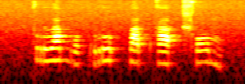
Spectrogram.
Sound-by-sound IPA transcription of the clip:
krɯ˦˥a̯bo˨˩k̚ru˦˥ʔ pa˦˥t̚ka˦˥ʔt͡ɕʰo˥˩m

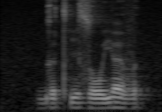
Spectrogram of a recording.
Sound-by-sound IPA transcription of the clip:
ɡɘtʼi zojɛv

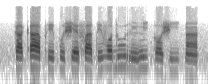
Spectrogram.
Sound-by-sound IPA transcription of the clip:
ka˨kʼa˦˨ pʰe˨pʊ˨ ʃɛ˨fa˨ tɪ˨˦vɔ˦duː˦rĩ˨ ni˦ kɔ˨ʃiː˨k͡pã˨

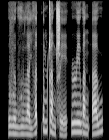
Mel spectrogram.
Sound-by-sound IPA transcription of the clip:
və˨˩wɣu˨˩la˨˩˨j la˦˥t̚ʔə˧˥mʈa˨˩nʂe˨˩˨ | ɹe˧wa˨˩nʔa˧˥w

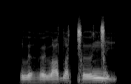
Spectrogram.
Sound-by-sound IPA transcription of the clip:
ləɦœlɵdˤœ ǀəːŋ͡ǀi

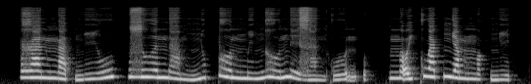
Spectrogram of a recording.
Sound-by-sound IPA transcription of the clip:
ɣa˧nŋa˨˩t̚ŋi˨˦w | zu˧ə̯ na̤˨˩m ɲu˦˥p̚ɣo˧nmi˨˦ŋ ɣu˨˦ne̤˨˩za̤˨˩nkwṵ˧˨nʔ | nɔ̰˧˥jkwa˦˥k̚ɲa˧m ŋɔ˨˩k̚ɲi˨˩t̚

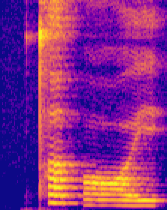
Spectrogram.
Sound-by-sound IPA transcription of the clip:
t̪ʰɐ˥k̚ɔː˨˩j

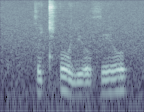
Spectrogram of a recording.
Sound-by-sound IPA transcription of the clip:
kəcʰolʲɔo̯xeo̯

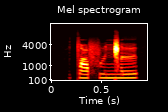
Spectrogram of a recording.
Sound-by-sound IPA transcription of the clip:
tˤɵfɨŋ͡ǁɘ

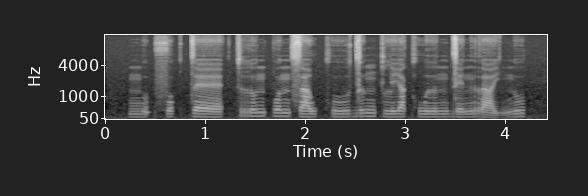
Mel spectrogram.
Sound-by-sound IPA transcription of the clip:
mu˨˩ʔfo˦˥k̚ tɛː˧ | tru˥˩npo˥˩nsa˦˥wkʰuː˦˥ dɯ˥˩ŋkli˦˥a̯kʰwɯː˦˥nde˦˥n raː˨˩jnu˥˩k̚

